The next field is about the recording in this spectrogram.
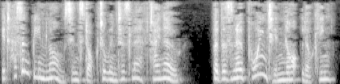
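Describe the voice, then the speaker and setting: A woman reading a storybook, voicing a tender, flustered young woman with a breathy voice who fusses nervously with a slight tremble. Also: mid-range voice, expressive, moderate pace, warm tone, lo-fi sound, voice pushed up. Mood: nervous cheer. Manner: fussing, nervous chatter with a tremble. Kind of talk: audiobook character voice.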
